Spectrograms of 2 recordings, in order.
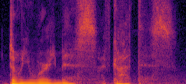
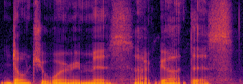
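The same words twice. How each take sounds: First: It is said in a light, unmanly voice. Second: It is said in a deep, gruff voice.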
